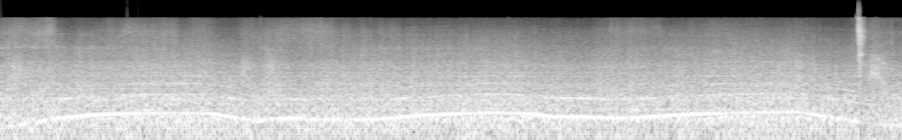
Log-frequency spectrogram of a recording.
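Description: Vehicle pulling away on a snowy, slippery road near Calgary, its engine droning loud and close with a slowly wavering pitch as it gets moving, steady throughout with a brief click near the end.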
